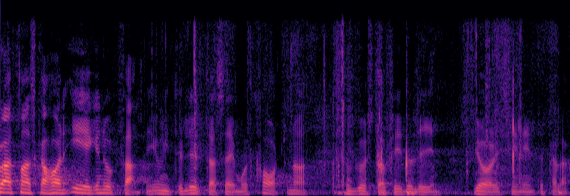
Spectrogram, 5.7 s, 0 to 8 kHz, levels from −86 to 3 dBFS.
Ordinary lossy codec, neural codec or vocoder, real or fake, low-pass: Opus, 64 kbps; none; real; 7.2 kHz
